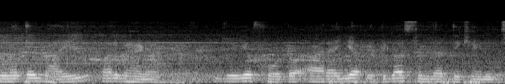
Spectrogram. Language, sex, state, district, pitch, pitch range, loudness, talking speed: Garhwali, male, Uttarakhand, Tehri Garhwal, 130 Hz, 125-140 Hz, -16 LUFS, 165 wpm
